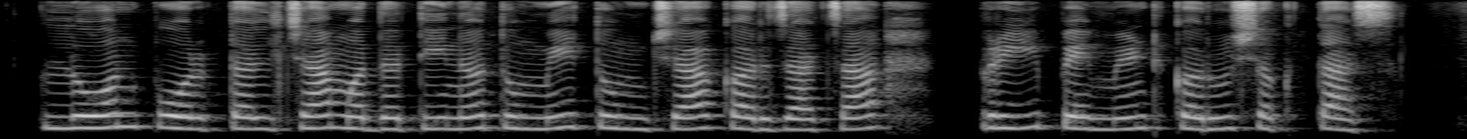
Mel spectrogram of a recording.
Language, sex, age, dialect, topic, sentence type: Marathi, female, 51-55, Southern Konkan, banking, statement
